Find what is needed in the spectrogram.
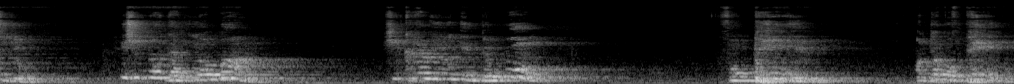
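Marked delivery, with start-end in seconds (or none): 1.2-10.1 high, slow pleading emphasis; impassioned appeal. Acted. Preacher urging the congregation about mothers, slow and pleading. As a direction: drag it out high and urgent.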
